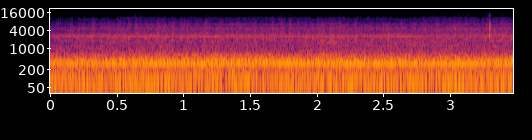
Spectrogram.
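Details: Combine harvesting oats on the first day at about four mph: a steady, even mid-pitched drone with no knocks or surges. Normal harvesting operation.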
